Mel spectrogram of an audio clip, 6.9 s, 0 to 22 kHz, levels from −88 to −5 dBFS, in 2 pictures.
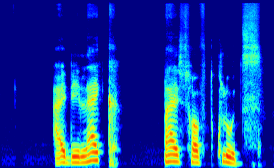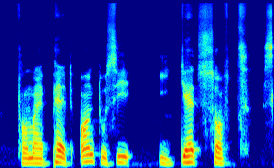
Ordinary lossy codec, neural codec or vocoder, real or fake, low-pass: none; autoencoder, 48 kHz, 128 numbers a frame, DAC-VAE, trained on Japanese speech; fake; none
